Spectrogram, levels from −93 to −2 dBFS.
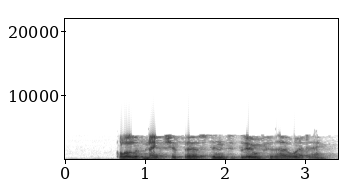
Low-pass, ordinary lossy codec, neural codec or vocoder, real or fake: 10.8 kHz; AAC, 16 kbps; codec, 24 kHz, 3 kbps, HILCodec; fake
